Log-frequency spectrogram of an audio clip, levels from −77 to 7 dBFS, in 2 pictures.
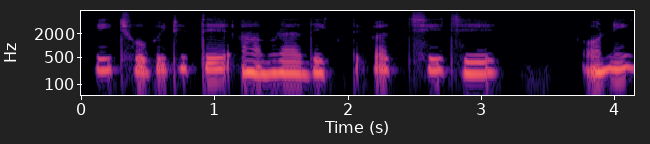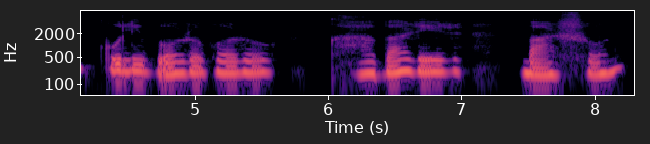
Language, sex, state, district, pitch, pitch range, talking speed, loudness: Bengali, female, West Bengal, Jalpaiguri, 205 Hz, 195-225 Hz, 80 wpm, -30 LUFS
